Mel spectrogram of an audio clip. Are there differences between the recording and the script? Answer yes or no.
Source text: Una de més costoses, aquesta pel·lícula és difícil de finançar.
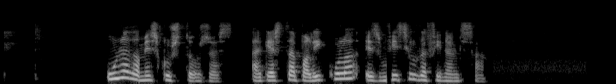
no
